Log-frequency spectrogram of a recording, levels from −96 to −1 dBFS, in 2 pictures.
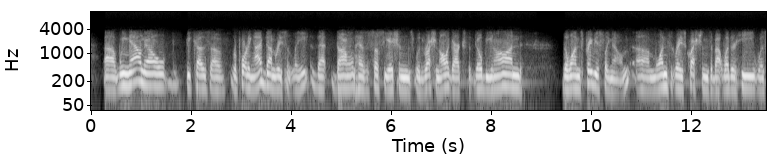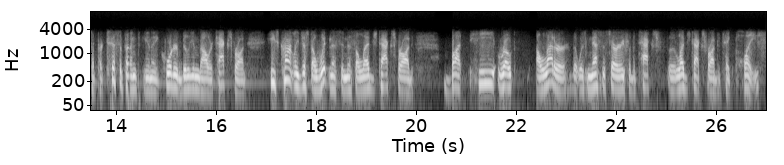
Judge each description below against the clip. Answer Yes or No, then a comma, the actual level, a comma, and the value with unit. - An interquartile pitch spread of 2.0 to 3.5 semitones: Yes, average, 3.2 semitones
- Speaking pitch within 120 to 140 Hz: Yes, low, 135 Hz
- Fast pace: No, average, 155 wpm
